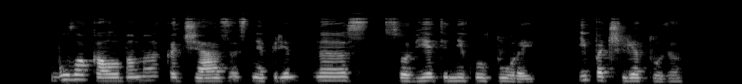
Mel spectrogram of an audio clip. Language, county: Lithuanian, Šiauliai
